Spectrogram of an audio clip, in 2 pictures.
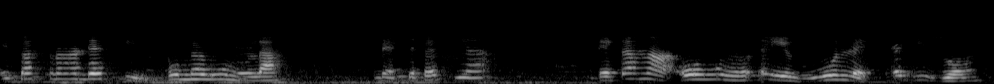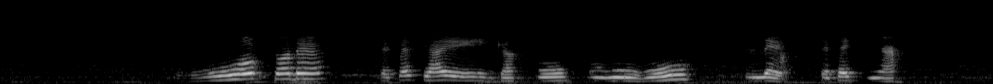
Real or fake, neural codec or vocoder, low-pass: fake; codec, 16 kHz, 1 kbps, X-Codec, HuBERT features, trained on general audio; 3.6 kHz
